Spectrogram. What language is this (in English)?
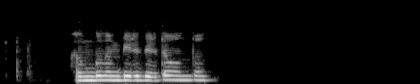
Turkish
